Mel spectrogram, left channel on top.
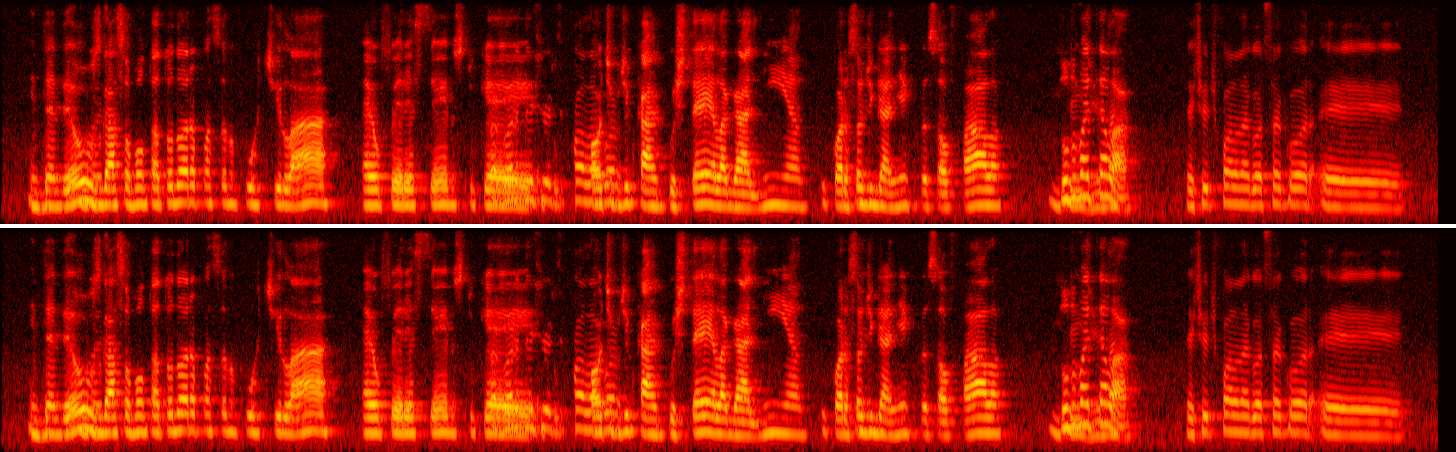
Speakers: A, on the right; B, on the left.
A: Uhum.
B: entendeu?
A: De- Mas
B: Os garçons vão estar toda hora passando por ti lá, é, oferecendo, se tu quer,
A: agora deixa eu
B: tu,
A: te falar
B: qual
A: agora,
B: tipo de carne,
A: deixa eu te-
B: costela, galinha, coração
A: en-
B: de galinha que o pessoal fala,
A: entendi,
B: tudo vai ter
A: mas
B: lá.
A: deixa eu te falar um negócio agora. É,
